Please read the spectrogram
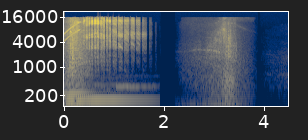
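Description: Intro sound design: a sudden hit with a rising swoop over a held low tone, fading out over about two seconds. After a short gap, a whoosh swells up and cuts off near the end.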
